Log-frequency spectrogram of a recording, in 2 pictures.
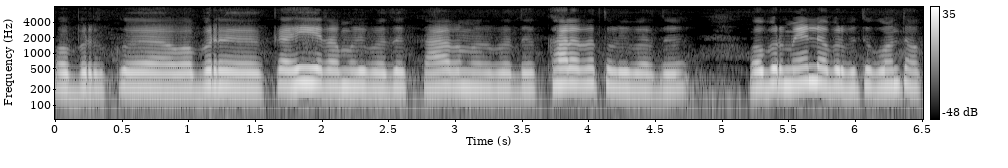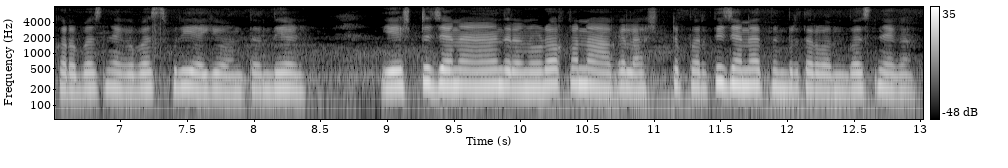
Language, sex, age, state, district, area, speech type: Kannada, female, 30-45, Karnataka, Gadag, urban, spontaneous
